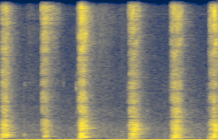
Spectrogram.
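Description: A man's voice making short closed-mouth 'um' throat pushes, four of them at about two a second, each with a puff of breath. It is a throat-push exercise for didgeridoo breathing, done without the instrument.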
